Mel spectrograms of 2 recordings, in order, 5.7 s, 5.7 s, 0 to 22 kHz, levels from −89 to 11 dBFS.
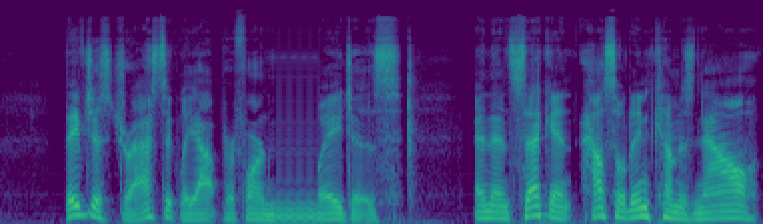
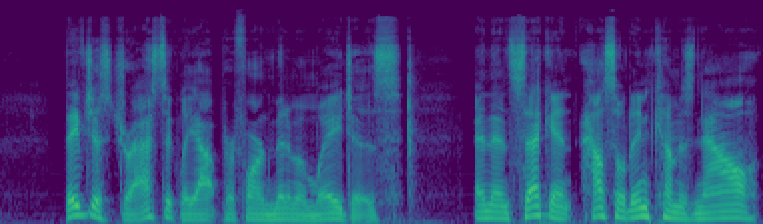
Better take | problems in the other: second | audio freezing; at 2 s

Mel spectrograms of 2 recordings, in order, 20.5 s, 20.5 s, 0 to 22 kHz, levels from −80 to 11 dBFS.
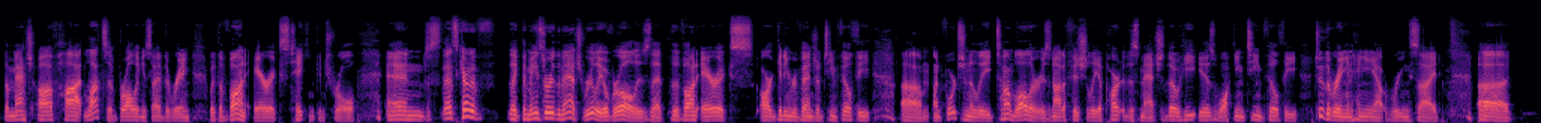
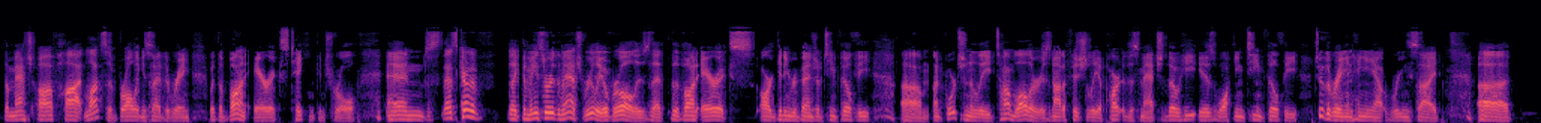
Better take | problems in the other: first | garbled, watery; badly; nothing above 7.5 kHz; slightly in the first

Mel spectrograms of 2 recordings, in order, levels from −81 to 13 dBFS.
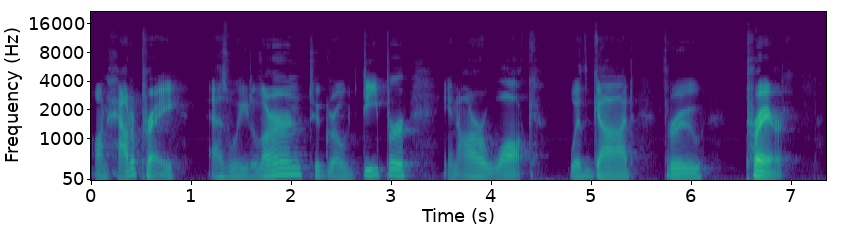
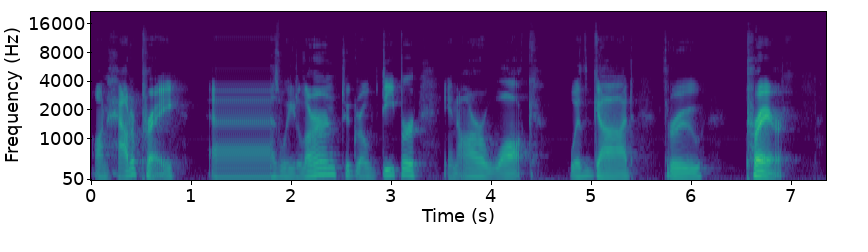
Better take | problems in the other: first | audio freezing; at 1.5 s for 0.5 s

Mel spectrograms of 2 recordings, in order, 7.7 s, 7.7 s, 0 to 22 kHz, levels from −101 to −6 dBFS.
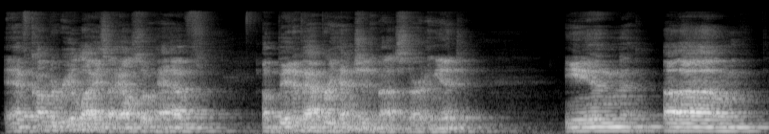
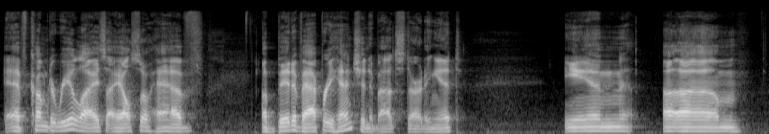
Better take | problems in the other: second | off-mic speech; far // room echo; noticeable; dies away in 0.7 s

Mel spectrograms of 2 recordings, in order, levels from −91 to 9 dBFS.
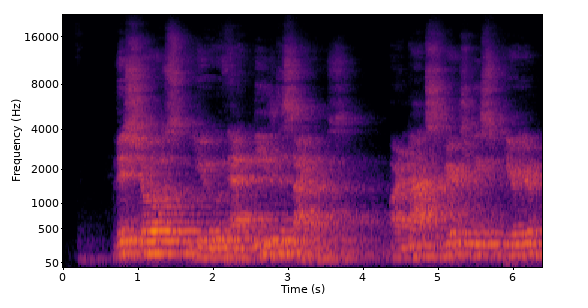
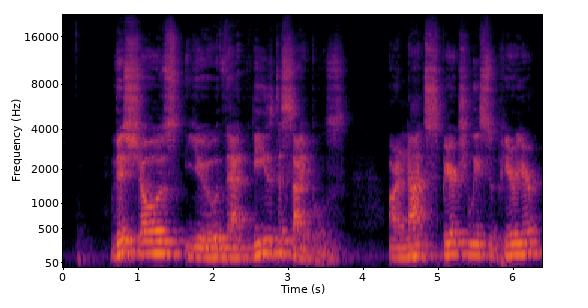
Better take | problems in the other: second | room echo; strong; dies away in 2.2 s; slight in the second // off-mic speech; far; far in the second

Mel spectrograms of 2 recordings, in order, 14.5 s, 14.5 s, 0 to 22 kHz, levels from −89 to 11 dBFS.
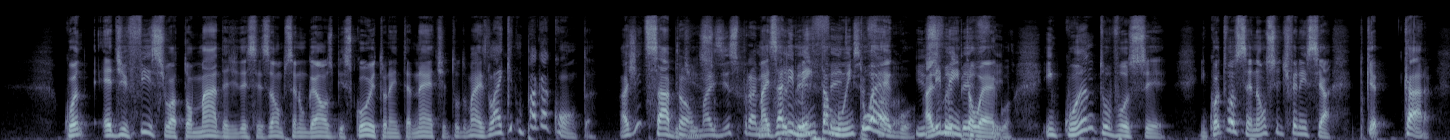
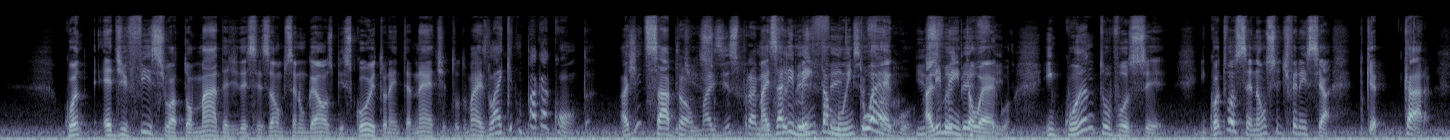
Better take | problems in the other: first | low rumble; faint; throughout; 20 dB below the speech

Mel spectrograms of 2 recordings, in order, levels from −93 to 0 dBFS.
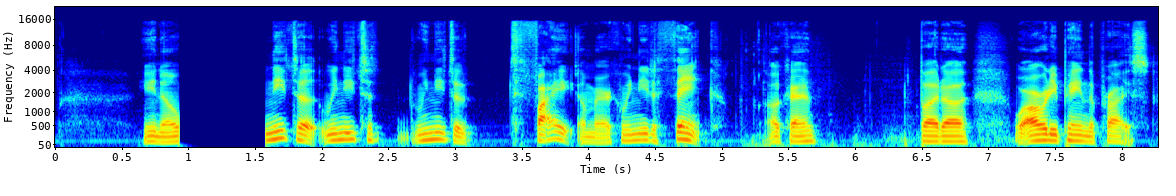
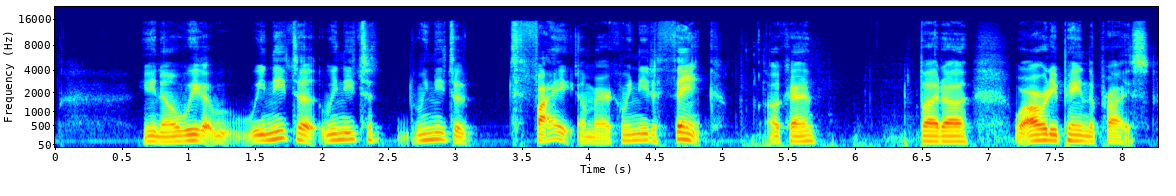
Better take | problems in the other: second | audio cutting out; at 1 s for 0.5 s

